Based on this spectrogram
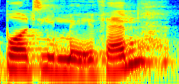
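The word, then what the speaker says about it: Bodymovin: Um, and then I'll export that using uh a tool called body movein. Um, the G is silent.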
